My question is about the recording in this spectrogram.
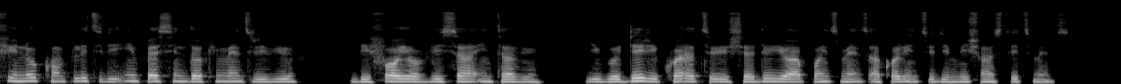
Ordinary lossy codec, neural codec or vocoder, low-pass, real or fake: none; vocoder, 44.1 kHz, 128 mel bands, Pupu-Vocoder; 14.4 kHz; fake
